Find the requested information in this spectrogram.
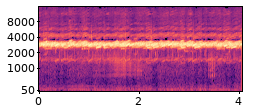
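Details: Massed spring peepers at a nighttime frog pond early in the year, producing a constant high-pitched ringing of countless overlapping peeps, dense and even from start to finish.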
